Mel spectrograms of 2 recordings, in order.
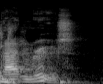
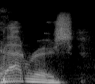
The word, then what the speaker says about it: Baton Rouge: So how do you say Baton Rouge? See, I keep saying like Baton Rouge. – Rouge. Okay. So I can say Rouge. Okay. Yeah. Baton Rouge.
